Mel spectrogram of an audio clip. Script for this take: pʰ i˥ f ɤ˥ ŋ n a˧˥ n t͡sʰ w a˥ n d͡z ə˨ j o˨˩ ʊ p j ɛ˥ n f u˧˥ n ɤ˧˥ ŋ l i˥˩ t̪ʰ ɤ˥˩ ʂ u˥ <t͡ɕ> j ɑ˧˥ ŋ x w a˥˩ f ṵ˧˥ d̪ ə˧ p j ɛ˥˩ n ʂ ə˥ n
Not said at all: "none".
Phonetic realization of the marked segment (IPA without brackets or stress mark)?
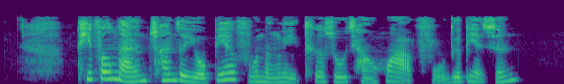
t͡ɕʰ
